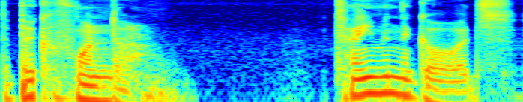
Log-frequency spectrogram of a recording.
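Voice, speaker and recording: A Scottish man streams a video game, chatting casually and musing aloud about what's on screen, sometimes restarting words. His voice is fairly low, mellow, and slow, with lively intonation, captured dry on a new studio mic.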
